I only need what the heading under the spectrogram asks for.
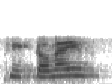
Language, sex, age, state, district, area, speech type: Punjabi, female, 18-30, Punjab, Gurdaspur, rural, conversation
